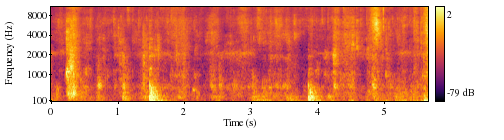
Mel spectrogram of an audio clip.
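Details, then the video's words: Young alabai (Central Asian Shepherd Dog) puppies in winter 2022 making low, gruff grunts and whimpers every second or two, with rustling and shuffling noise throughout. "alabai dog 24"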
